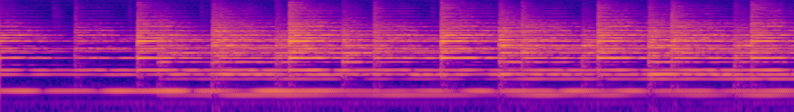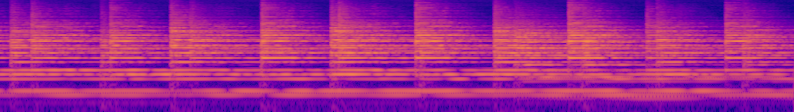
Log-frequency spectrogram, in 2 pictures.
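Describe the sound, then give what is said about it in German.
Midday bells ring from a Protestant church in a Middle Franconian village. Several bells of different pitch strike in a steady, overlapping peal, with many loud, resonant strokes and long ringing decay and no voices. “Das Mittagsläuten kommt heute von der evangelischen St. Willibaldskirche im mittelfränkischen Büchenbach.”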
